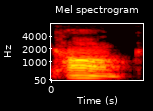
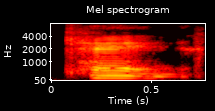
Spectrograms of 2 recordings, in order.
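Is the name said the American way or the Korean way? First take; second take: Korean; American. First: The name is said with the Korean pronunciation. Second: The name is said with the American pronunciation. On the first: "if you go to Korea, you'd say Kong" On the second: "That's how we say it in America"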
